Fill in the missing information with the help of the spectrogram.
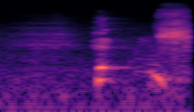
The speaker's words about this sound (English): Ooh. Bless you.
